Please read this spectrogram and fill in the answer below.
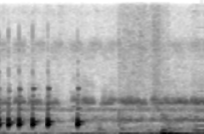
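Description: A person's high-pitched giggle: a quick run of short laughs that slows and fades out within the first second, over faint background music.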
